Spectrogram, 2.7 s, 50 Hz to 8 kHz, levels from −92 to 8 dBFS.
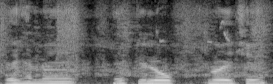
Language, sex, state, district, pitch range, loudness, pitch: Bengali, male, West Bengal, Alipurduar, 145-155 Hz, -17 LUFS, 150 Hz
